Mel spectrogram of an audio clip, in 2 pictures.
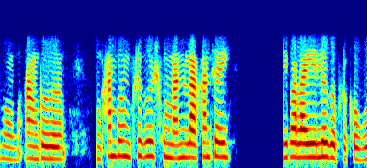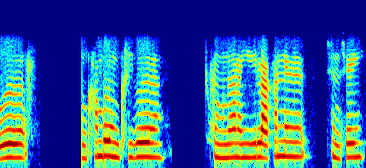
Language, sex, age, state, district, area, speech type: Bodo, female, 45-60, Assam, Kokrajhar, rural, conversation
